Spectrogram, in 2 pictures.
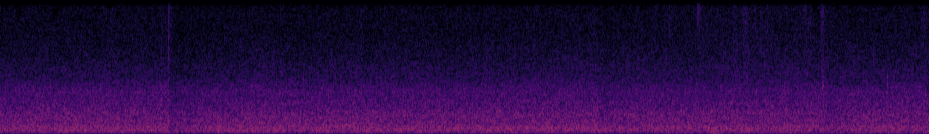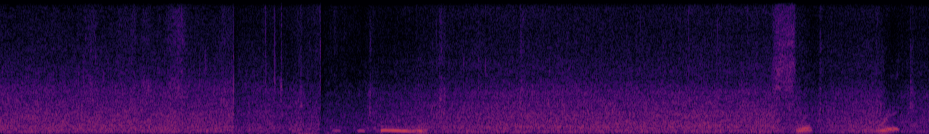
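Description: A shallow creek trickles and babbles over rocks.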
